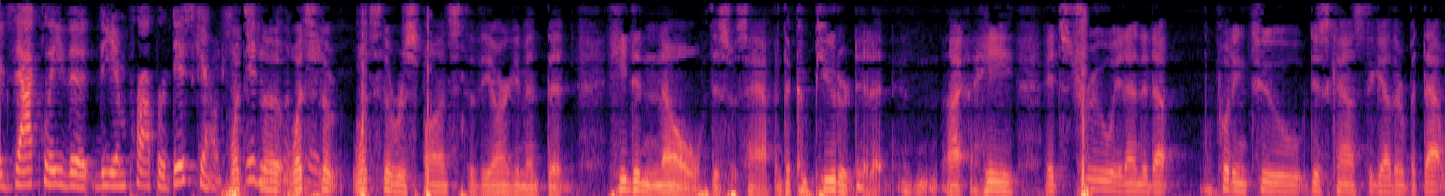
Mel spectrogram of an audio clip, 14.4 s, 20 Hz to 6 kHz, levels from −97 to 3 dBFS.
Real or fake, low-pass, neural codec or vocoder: real; 5.4 kHz; none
